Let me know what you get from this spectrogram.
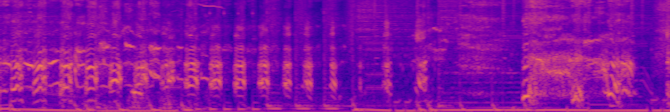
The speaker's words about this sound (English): Oh, a coughing laugh.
